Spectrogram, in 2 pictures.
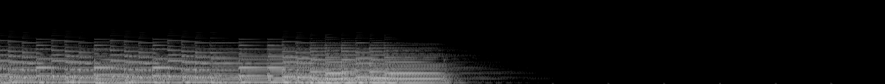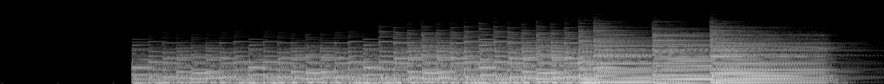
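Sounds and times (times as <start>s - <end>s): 
intermediate piano: 0.0s - 5.1s, 10.2s - 17.6s.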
